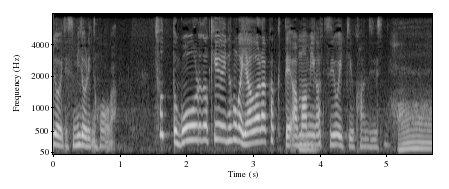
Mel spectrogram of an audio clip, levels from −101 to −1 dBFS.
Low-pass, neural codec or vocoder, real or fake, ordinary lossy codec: 7.2 kHz; none; real; none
